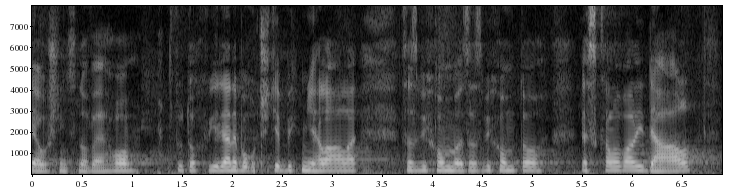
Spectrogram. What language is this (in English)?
Czech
